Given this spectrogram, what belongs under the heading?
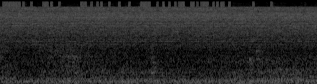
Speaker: That's why you hear the sizzling of the air, not sizzling, but the air escaping from the air compressor.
